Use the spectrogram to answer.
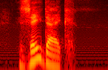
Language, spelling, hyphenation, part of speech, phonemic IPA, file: Dutch, zeedijk, zee‧dijk, noun, /ˈzeː.dɛi̯k/, Nl-zeedijk.ogg
- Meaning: a dike that serves as a seawall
